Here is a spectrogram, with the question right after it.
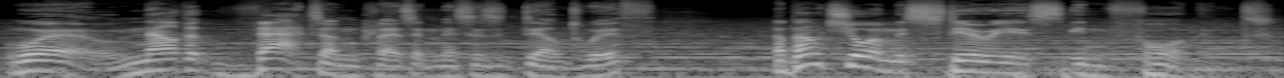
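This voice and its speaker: An actor playing a haughty, officious city official in a fantasy video game, pompous and disapproving. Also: male voice, medium pitch, big pitch swings, slow. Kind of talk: video game dialogue acting. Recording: game music underneath.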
